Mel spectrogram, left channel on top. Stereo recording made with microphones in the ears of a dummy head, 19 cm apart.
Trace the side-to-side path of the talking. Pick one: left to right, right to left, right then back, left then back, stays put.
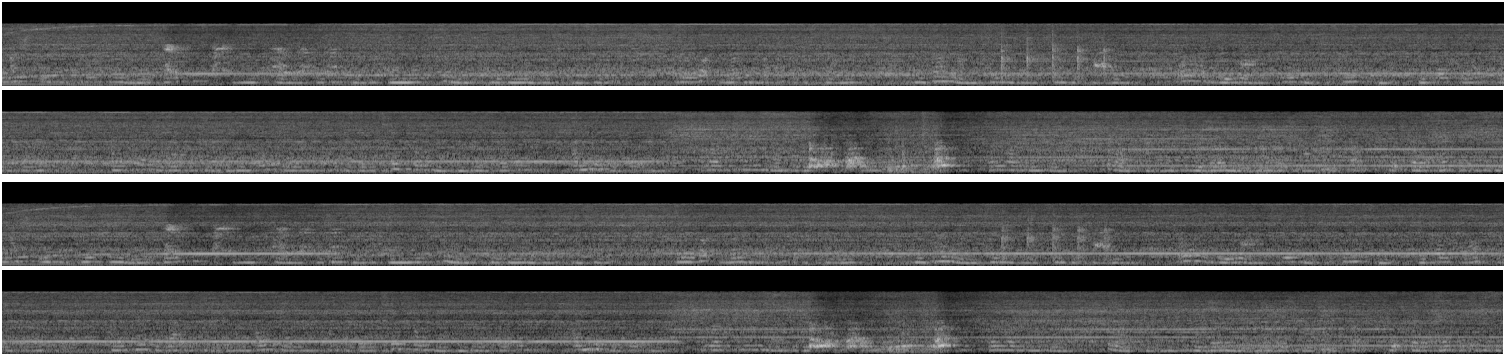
right then back.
